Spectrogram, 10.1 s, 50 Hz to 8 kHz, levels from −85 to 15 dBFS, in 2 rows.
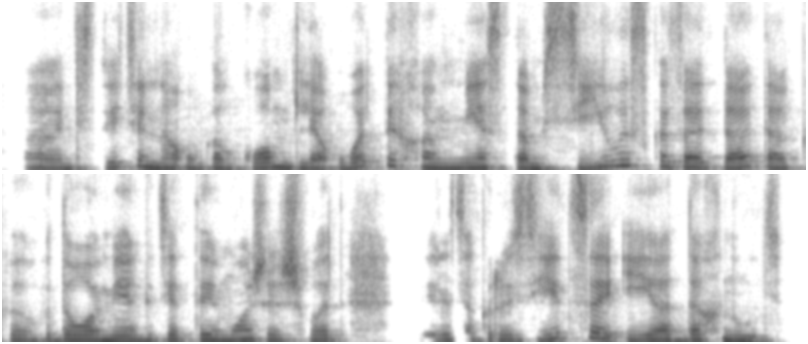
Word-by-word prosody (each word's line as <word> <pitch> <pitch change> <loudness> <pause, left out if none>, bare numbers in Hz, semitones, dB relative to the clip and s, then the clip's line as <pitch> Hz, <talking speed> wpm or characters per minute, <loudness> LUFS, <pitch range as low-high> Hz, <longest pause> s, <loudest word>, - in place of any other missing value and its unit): э, 205 -2 -2
действительно 210 +2 0
уголком 210 +2 +1
для 205 -2 0
отдыха, 225 +4 -2
местом 210 -1 +2
силы 210 - -1
сказать, 230 -5 0
да, 215 +2 +4
так, 210 -3 -3
э, 205 -1 -1
в 190 +2 -7
доме, 195 -1 +3
где 200 +2 -1
ты 210 0 +1
можешь, 210 0 +1
вот, 205 0 -2 0.5
перезагрузиться 215 +3 -3
и 210 -4 0
отдохнуть. 200 -4 0
210 Hz, 120 wpm, -24 LUFS, 200-220 Hz, 0.5 s, да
